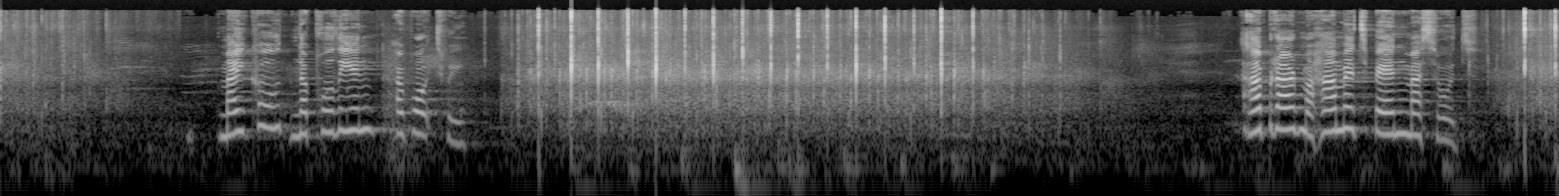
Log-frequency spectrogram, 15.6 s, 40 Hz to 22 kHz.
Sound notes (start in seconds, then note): 5.0 audience applauds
